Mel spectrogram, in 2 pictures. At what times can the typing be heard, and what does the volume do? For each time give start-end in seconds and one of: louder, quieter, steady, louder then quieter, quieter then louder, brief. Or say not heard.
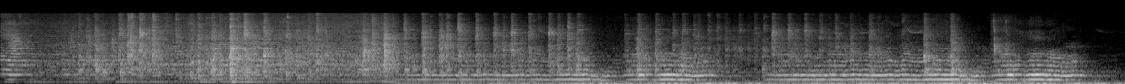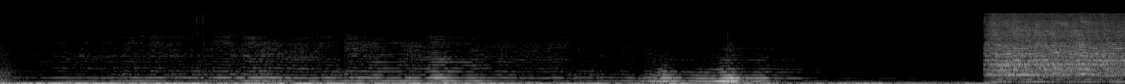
0.6-10.3 quieter.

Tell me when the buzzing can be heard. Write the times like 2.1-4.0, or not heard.
0.0-22.4.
